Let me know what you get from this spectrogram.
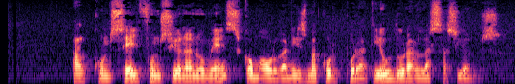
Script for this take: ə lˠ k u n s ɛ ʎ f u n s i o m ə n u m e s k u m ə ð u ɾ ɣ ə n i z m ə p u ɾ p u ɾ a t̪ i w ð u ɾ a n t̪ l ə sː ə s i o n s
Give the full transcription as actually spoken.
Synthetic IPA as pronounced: ə lˠ k u n s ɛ ʎ f u n s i o n ə n u m e s k ɔ m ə u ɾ ɣ ə n i z m ə k u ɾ p u ɾ ə t̪ i w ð u ɾ a n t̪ l ə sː ə s i o n s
